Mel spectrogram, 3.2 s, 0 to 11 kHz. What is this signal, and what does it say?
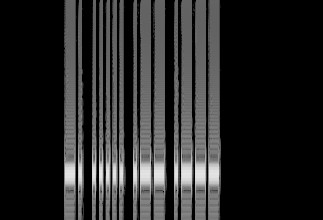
Morse code, heard as a keyed tone, about 34 wpm, 700 Hz. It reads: N5WJ
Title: USA Call Signs - 4 Characters - Repeated 2x - 35wpm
